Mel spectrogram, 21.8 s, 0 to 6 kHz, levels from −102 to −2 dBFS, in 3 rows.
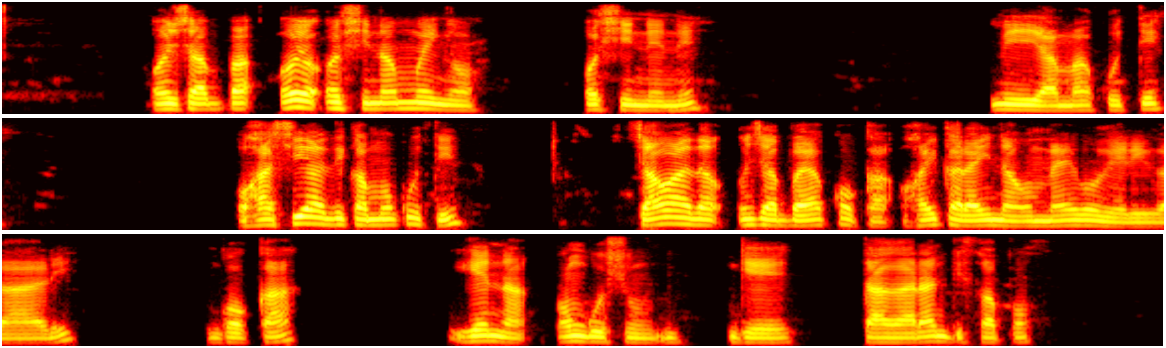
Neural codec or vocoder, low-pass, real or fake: none; 5.4 kHz; real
